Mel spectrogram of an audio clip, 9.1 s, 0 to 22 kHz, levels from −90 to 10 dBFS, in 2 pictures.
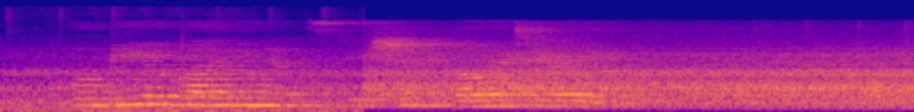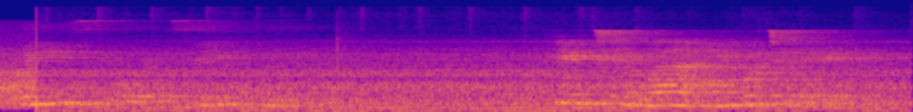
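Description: From 1.83 s to 4.76 s the sound turns duller, with nothing above 10.5 kHz, a level shift of roughly 5 dB and a new, faint noise floor around 35 dB down. There is no gap at either switch. Likely cause: the input switched to a poorer device.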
